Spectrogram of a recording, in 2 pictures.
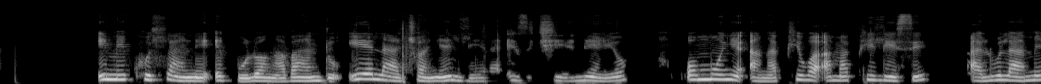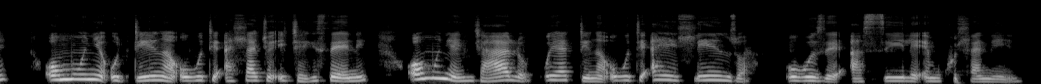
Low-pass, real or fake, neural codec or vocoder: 10.8 kHz; real; none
